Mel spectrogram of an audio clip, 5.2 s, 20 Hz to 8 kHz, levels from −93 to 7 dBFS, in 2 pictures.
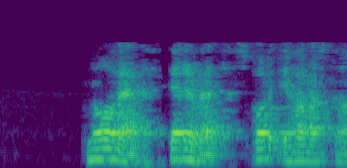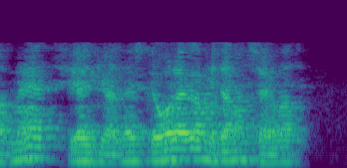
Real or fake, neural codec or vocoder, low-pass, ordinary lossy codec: real; none; 7.2 kHz; AAC, 16 kbps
